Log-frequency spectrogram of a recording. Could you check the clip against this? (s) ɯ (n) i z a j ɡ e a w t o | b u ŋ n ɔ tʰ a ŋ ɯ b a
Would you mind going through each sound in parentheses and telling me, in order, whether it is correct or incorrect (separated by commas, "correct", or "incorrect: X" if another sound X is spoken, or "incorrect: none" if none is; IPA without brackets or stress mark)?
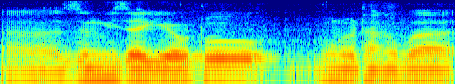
incorrect: z, incorrect: ŋ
